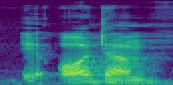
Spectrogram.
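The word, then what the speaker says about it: autumn: जैसे ऑटम, AUTUM N, the last N is silent in this word.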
